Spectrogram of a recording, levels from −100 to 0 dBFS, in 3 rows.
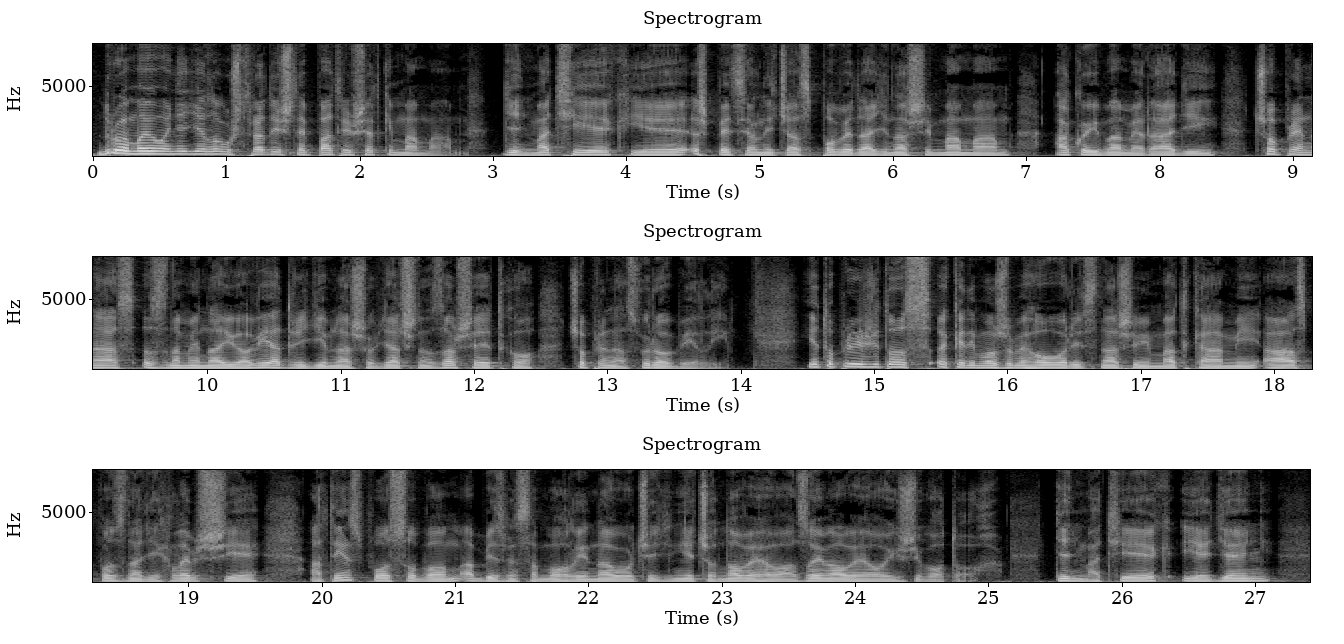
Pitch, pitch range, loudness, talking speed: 125 Hz, 115-135 Hz, -26 LUFS, 145 wpm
